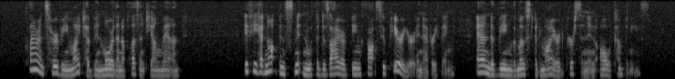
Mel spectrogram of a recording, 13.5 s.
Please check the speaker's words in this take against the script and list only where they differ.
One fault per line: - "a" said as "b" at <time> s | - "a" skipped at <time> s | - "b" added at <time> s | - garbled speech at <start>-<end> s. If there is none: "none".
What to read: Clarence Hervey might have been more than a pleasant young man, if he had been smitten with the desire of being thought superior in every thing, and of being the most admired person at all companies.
- "not" added at 5.3 s
- "at" said as "in" at 11.8 s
